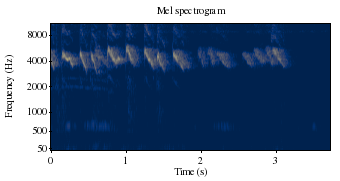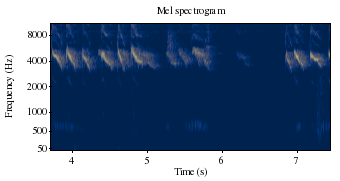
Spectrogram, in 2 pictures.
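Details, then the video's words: Wild Hume's white-eye in morning song: quick high-pitched twittering phrases, sweet descending trills delivered in runs, separated by brief gaps, with a softer low call underneath now and then. "Mata puteh ngalas pagi"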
